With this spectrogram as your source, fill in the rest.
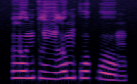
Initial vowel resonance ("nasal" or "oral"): oral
